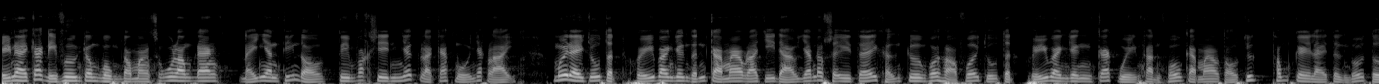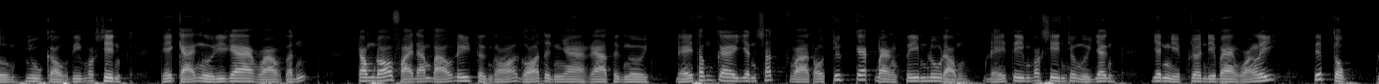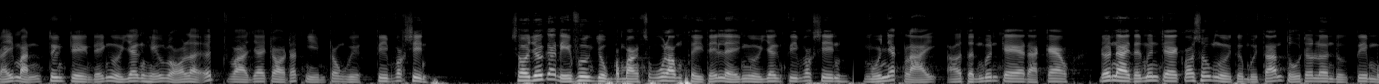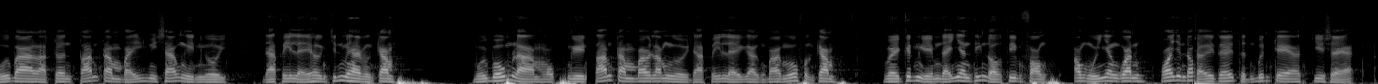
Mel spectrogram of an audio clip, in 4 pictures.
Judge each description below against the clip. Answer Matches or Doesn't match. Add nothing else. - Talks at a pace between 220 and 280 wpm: Matches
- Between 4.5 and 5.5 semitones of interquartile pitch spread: Matches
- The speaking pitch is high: Doesn't match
